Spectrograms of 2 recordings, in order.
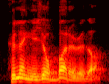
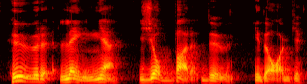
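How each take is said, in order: First: The sentence is spoken quickly and naturally. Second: The sentence is spoken slowly and carefully. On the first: "and then faster, like a native speaker would" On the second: "first say each sentence slowly"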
